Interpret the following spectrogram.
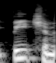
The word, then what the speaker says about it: Beauchamp: so as you'd indicated my name is Beauchamp but pronounce actually Beacham in the UK so uh um and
